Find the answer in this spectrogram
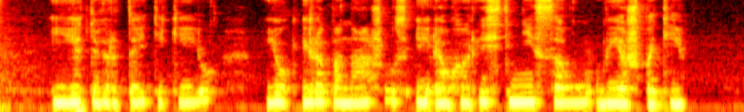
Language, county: Lithuanian, Marijampolė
